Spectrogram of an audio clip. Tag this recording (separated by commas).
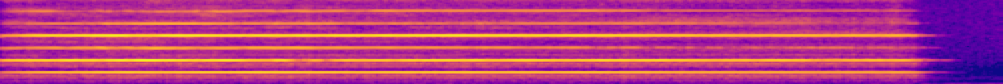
Bowed string instrument, Musical instrument, Music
